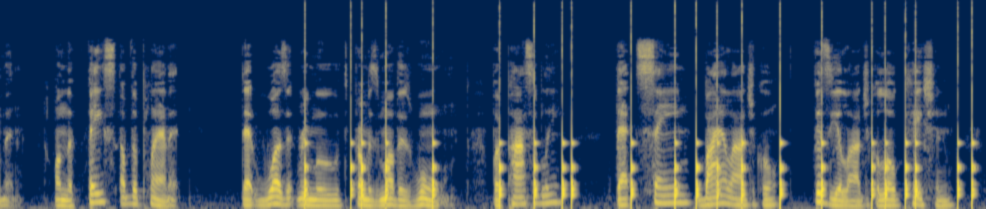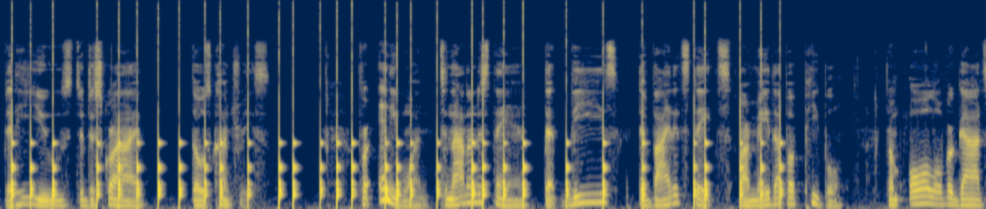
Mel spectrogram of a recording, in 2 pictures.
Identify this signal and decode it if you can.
Irregular knocks on wood, with speech in English. There is no code.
